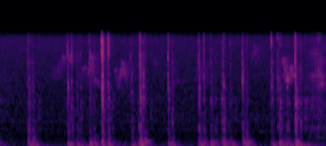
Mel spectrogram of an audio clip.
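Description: Keys clack on a computer keyboard in a quick irregular run of distinct taps, close and fairly soft, with short pauses between bursts as a title is typed.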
